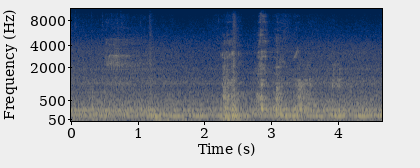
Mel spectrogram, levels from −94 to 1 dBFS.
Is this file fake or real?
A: real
